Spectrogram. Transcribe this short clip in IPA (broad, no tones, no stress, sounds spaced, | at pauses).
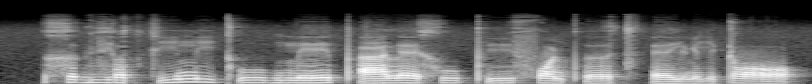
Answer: x ə ɡ vʲ ɔ t͡sʼ i m i kʼ uː ɡ m e pʼ a l ɛ x u pʼ y f ɔ ɳ pʼ əː t͡sʼ ɛ j ɳ i ʈ ɔ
